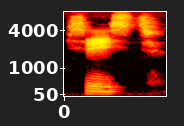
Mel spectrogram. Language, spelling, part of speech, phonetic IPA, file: Russian, сесть, verb, [sʲesʲtʲ], Ru-сесть.ogg
- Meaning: 1. to sit down 2. to be imprisoned 3. to become flat, to die (of an electrical battery or accumulator)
